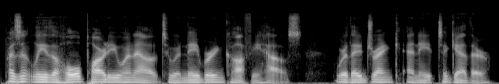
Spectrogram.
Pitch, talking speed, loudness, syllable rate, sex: 100 Hz, 205 wpm, -17 LUFS, 6.4 syllables/s, male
